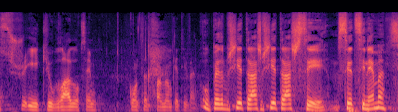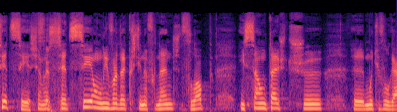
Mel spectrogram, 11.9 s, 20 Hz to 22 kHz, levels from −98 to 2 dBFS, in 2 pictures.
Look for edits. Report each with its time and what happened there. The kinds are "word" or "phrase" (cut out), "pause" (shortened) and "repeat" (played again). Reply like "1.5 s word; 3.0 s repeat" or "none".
1.2 s word; 2.6 s word; 3.9 s repeat; 8.7 s word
